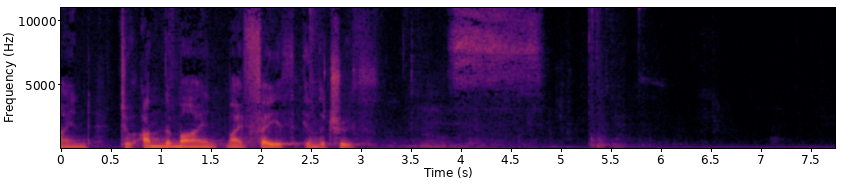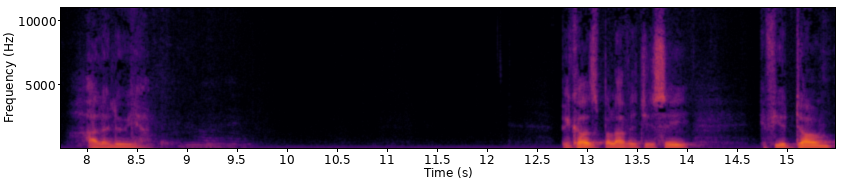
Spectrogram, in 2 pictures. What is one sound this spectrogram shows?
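An elderly man speaks calmly and clearly into a microphone, with pauses.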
